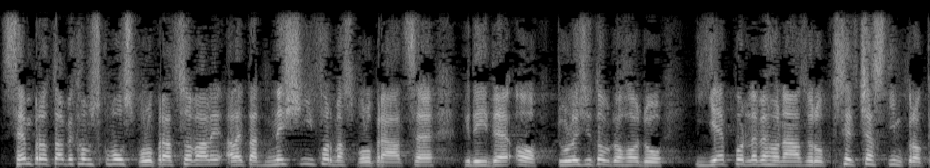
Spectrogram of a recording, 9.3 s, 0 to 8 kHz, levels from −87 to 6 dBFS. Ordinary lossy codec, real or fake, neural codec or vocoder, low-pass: none; real; none; 7.2 kHz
